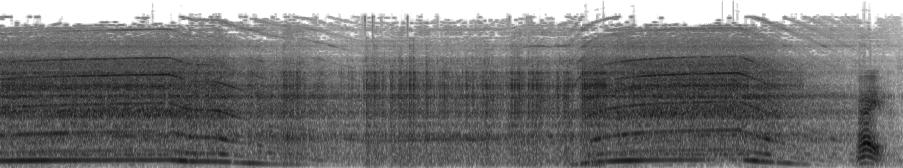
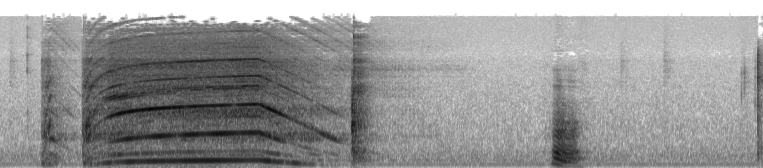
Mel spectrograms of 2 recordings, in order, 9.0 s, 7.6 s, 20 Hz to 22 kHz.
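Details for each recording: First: Sunbeam Mixmaster Model 12 test-run during reassembly, with no thrust washers on the armature: a loud, high buzzing whine that falls and rises in pitch with a rough, rattly edge; noisy from the missing thrust washers. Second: Sunbeam Mixmaster Model 12 that would not run: with the connection made directly, bypassing the original speed switch (suspected), the motor hums smoothly up to full speed and winds down evenly, no grinding or stutter.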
